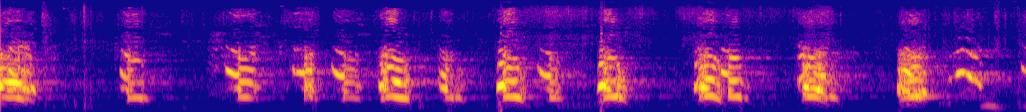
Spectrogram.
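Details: In Texas, six-month-old Treeing Walker Coonhound pups tree a live-trapped raccoon in training, giving a quick regular chain of loud chopping barks, nearly two each second, with a high whine near the end.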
